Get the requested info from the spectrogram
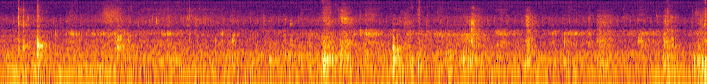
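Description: Two people chewing baked pork on the bone, with faint, irregular eating noises: soft smacks and small clicks scattered every half second or so.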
